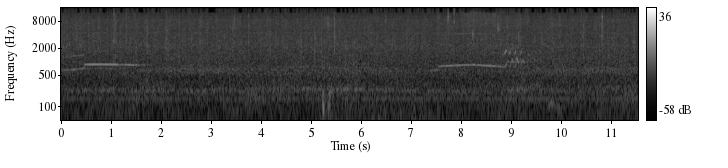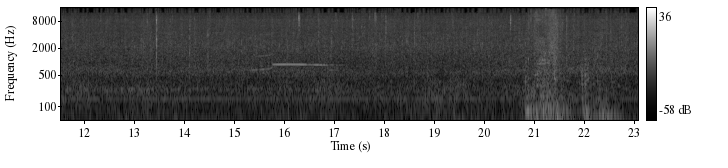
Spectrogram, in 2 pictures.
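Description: Rain patters steadily in the video game ARK: Survival, a continuous soft wash of drops joined by a few faint tonal calls and a louder burst of noise near the end, with no one speaking.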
